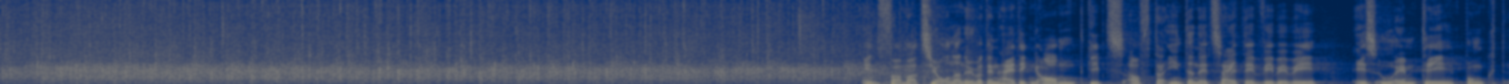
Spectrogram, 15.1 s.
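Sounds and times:
audience applause: 0.0 - 9.9
speech: 8.6 - 15.0.

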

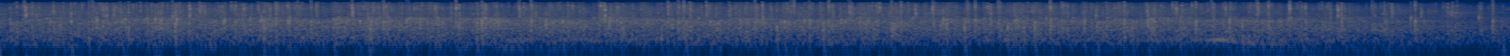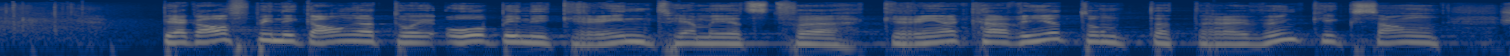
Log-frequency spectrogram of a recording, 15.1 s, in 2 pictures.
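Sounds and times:
audience applause: 0.0 - 8.2
speech: 8.4 - 15.0.

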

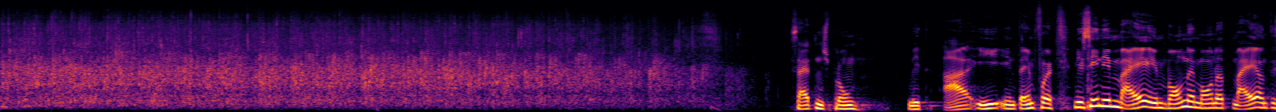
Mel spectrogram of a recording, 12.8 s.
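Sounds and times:
audience applause: 0.0 - 7.7
speech: 7.9 - 12.7.

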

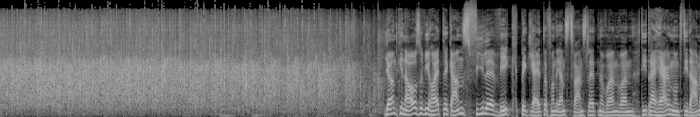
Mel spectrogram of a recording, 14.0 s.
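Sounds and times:
crowd applause: 0.0 - 8.0
speech: 7.7 - 13.9.

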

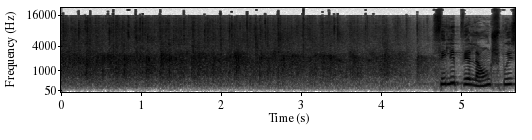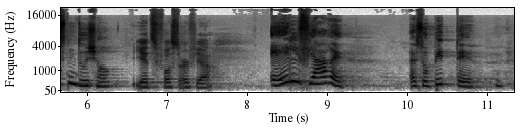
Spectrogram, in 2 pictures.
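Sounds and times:
audience applause: 0.0 - 4.7
speech: 4.7 - 7.7, 8.3 - 9.4, 10.0 - 11.3.

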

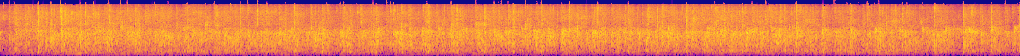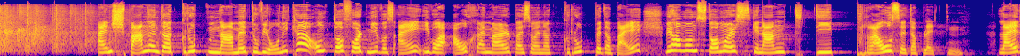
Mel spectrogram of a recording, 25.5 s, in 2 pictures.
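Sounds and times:
audience applause: 0.0 - 14.0
speech: 14.1 - 25.5.

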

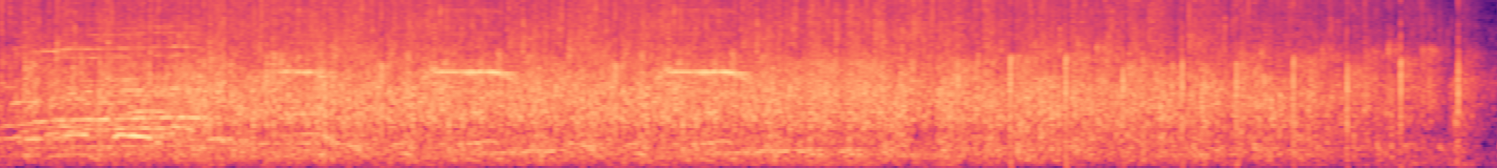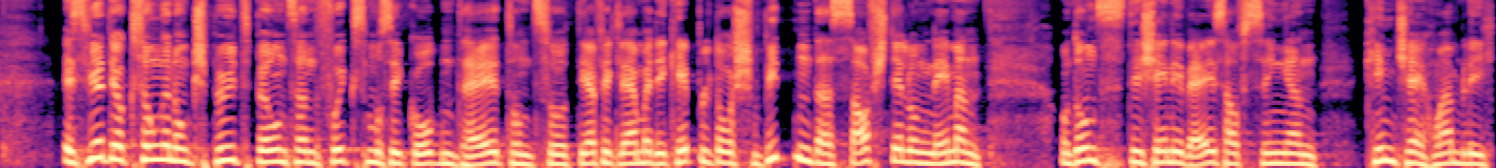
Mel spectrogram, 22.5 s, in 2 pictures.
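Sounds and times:
audience applause: 0.0 - 11.6
speech: 11.8 - 22.4.

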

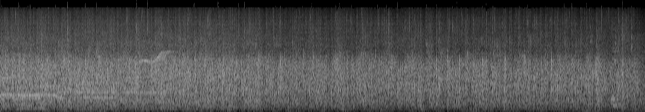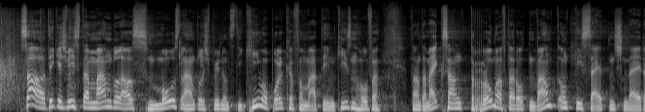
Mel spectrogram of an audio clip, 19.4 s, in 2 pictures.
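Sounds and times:
audience applause: 0.0 - 10.2
speech: 10.0 - 19.3.

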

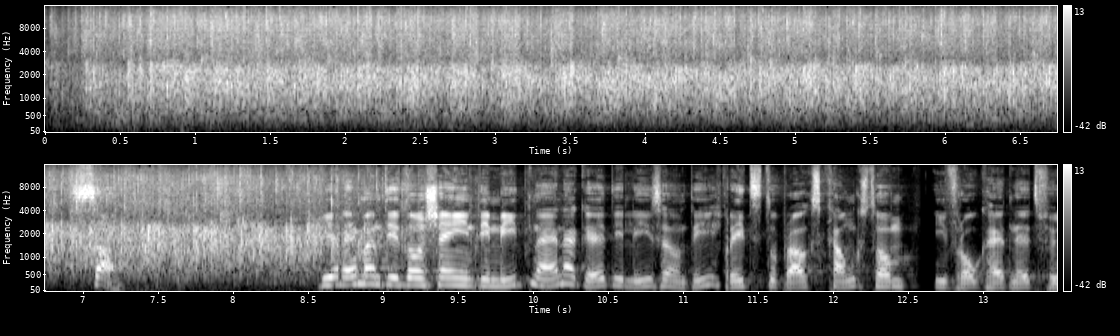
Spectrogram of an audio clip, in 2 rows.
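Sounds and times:
audience applause: 0.0 - 10.0
speech: 7.1 - 7.5, 8.6 - 13.4.

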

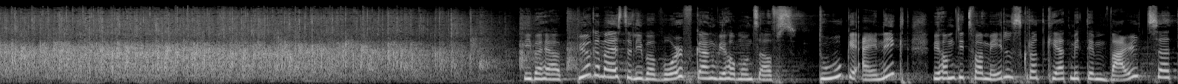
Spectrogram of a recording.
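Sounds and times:
audience applause: 0.0 - 5.8
speech: 5.2 - 11.7.

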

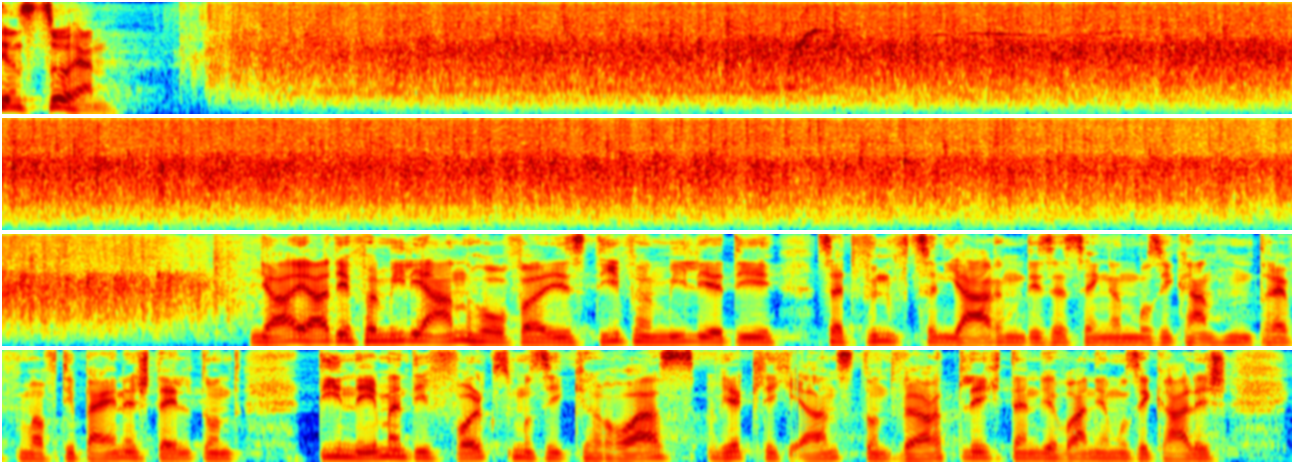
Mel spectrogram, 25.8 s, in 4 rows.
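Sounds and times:
speech: 0.0 - 0.6, 14.2 - 25.7
audience applause: 0.8 - 14.2.

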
